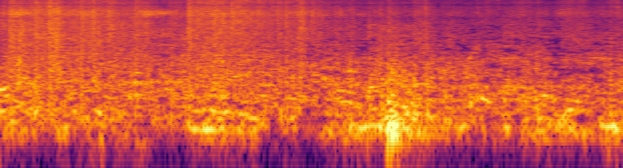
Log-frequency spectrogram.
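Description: Indistinct background noise inside a shop, with faint far-off voices and a single thump about four seconds in.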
